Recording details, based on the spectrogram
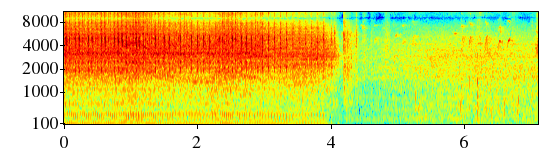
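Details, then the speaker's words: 2016 BMW R1200 GSA boxer engine idling with a loud, sharp valve-train tick: the grooved intake cam lobe doesn't open the intake valve fully, so valve travel is short and it taps. Covered by a BMW service letter for 2013–2019 1200 engines. "so basically that cam is not pushing the intake valve all the way in so the intake valve travels real short because of the groove in the cam and it just is tapping so loud"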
